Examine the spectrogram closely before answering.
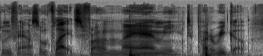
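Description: Speaking with a Chicago accent, a man keeps a medium pitch. His pace is fairly quick. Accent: Chicago American English. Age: 20s. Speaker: reggaeton artist. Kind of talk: casual chat.

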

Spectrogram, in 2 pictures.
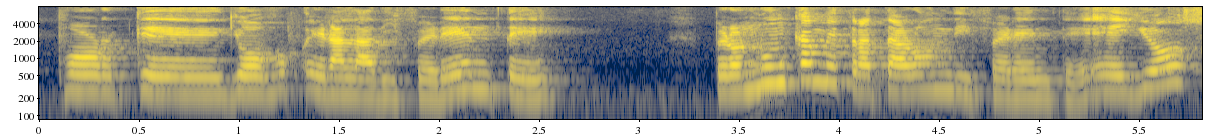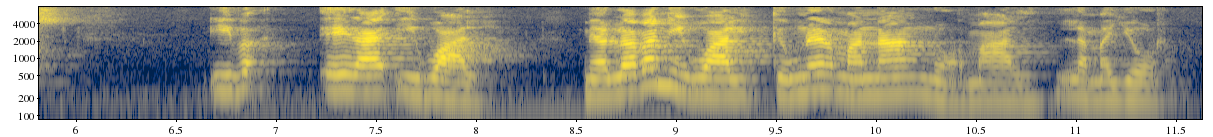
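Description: The speech comes very slowly. There is audible echo from the room. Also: woman, high pitch for a woman, lively intonation. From Mexico. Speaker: airline customer service agent. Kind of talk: interview.

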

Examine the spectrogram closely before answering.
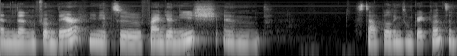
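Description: A woman speaks with a Danish accent at a medium pitch. Her pace is fairly slow, with ordinary pitch variation. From Denmark, Aarhus. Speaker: marketing agency founder and CEO. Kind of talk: interview. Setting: studio.

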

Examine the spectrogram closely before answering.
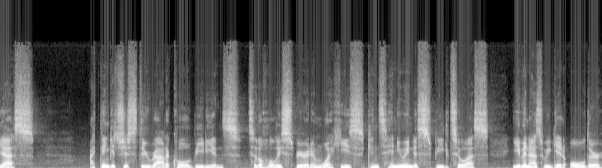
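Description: In a plain, everyday voice, a man speaks at a medium pitch and a moderate pace with fairly even intonation, on a very clean recording with a silent background. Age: 20s. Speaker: youth pastor. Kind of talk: testimony.

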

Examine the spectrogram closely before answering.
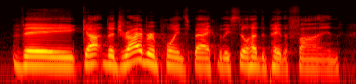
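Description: The speaker is a man with an ordinary speaking voice at medium pitch. His pitch variation is ordinary, and the background is quiet. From New Jersey, US (Mahwah). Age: 20s. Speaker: professional racing driver. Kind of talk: casual interview.

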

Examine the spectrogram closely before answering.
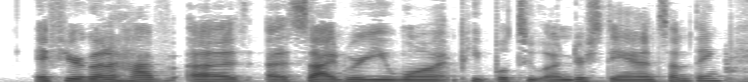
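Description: A woman's fairly low-pitched voice is heard in a very clean recording with a silent background. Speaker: guest, social media manager. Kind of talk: casual chat. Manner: animated.

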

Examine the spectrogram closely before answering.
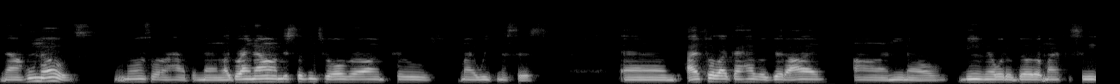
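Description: A man talks in a flat monotone at a medium pitch and a moderate pace. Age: 20s. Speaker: bodybuilder and fitness coach. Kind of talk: casual interview.

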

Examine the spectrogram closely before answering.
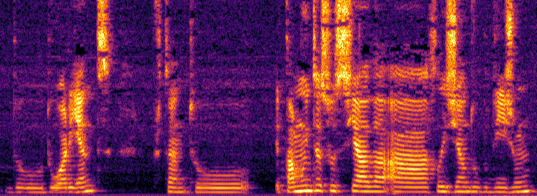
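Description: Somewhat breathy, this speech keeps a fairly even intonation. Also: woman. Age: 20s. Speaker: clinical psychologist. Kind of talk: interview.

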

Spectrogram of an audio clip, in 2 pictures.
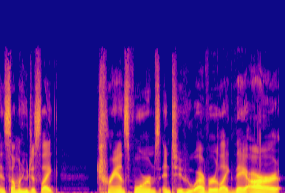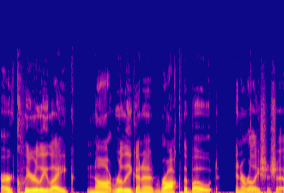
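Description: On a very clean recording with a silent background, a woman speaks at a fairly slow pace with a very deep, low pitch. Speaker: podcast host. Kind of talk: casual solo monologue. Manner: casual, profane, animated; loud talker.

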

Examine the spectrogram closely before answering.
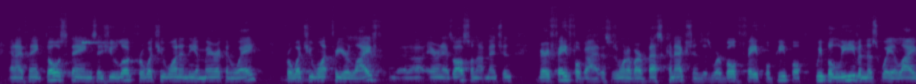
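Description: A man with an ordinary speaking voice talks at a moderate pace in a medium pitch, his intonation fairly even. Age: 50s. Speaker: cattle consultant. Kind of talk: casual chat.

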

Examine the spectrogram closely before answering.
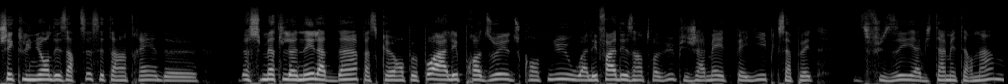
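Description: A woman speaks at a medium pitch with fairly even intonation and a fairly quick pace. The sound is dry and close with no echo, a very clean recording over a silent background. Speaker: television host. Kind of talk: casual chat.

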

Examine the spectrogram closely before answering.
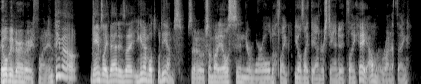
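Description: Here a man talks at a very fast pace. His intonation is lively. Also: very clean recording, silent background. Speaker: podcast host and editor. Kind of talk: casual chat.

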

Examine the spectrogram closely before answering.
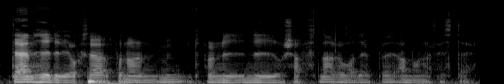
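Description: A man speaks in a fairly low-pitched voice. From Sweden, Småland (Ingatorp near Eksjö). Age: 30s. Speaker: podcast host. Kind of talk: casual chat.

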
